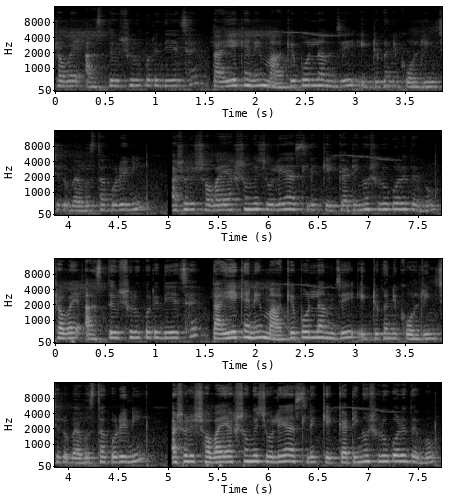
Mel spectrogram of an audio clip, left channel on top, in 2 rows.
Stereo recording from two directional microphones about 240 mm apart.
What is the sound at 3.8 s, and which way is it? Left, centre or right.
A woman's voice, right.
